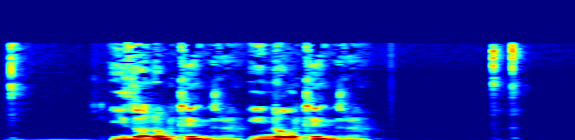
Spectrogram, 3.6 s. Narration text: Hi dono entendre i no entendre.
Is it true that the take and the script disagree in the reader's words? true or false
false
